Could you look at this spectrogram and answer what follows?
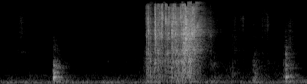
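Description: Tarot cards shuffled in one loud riffling burst of about half a second, with a few soft card taps and handling sounds before and after, close up.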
